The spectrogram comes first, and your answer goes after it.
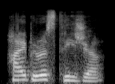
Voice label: "Hyperesthesia", Indian

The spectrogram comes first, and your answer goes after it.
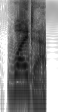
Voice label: "whydah", Indian

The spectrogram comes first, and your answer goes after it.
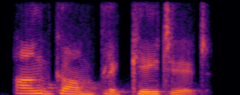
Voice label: "Uncomplicated", Indian

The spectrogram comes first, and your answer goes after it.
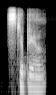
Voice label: "stipule", Indian

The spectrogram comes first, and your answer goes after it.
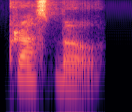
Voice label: "crossbow", Indian

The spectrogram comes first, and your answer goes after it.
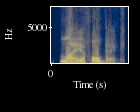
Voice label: "lyophobic", American

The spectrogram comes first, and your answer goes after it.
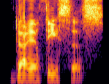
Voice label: "diathesis", American

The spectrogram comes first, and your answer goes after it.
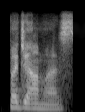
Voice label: "pajamas", Indian; Dictionary

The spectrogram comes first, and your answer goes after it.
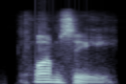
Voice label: "clumsy", American

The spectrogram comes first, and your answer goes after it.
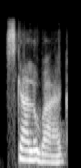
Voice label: "scalawag", Indian

